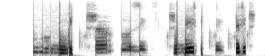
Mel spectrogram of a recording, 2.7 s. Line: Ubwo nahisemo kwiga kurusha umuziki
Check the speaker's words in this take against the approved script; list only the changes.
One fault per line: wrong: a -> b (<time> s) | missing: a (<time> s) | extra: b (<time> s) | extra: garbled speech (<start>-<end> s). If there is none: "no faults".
missing: kwiga (0.7 s)
extra: garbled speech (1.6-2.6 s)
